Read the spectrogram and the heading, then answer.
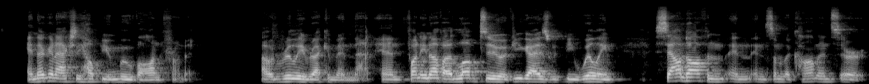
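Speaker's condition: No condition

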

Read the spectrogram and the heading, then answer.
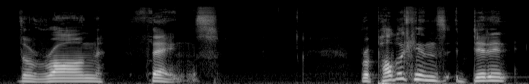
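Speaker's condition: No condition

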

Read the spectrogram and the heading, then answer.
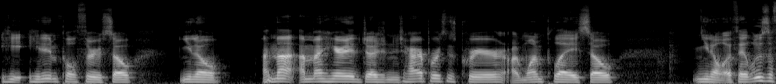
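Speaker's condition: No condition

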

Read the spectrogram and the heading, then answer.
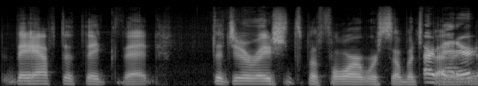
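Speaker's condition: Duchenne muscular dystrophy; relies on breathing machine

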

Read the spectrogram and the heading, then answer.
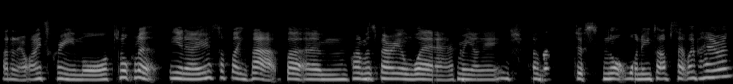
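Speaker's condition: Bilateral cleft lip and palate; congenital

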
